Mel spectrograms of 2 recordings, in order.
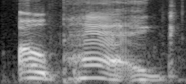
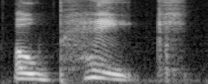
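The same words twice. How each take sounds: First: The last syllable does not rhyme with cake. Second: The last syllable rhymes with cake. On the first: The speaker calls it wrong. "I know I say it wrong" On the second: The speaker calls it right. "It's supposed to be opaque. Like cake"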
